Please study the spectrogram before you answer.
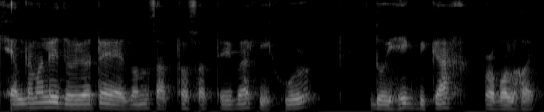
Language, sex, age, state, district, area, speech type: Assamese, male, 18-30, Assam, Biswanath, rural, spontaneous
